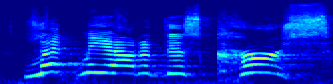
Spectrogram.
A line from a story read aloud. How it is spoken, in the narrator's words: Sam wailed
